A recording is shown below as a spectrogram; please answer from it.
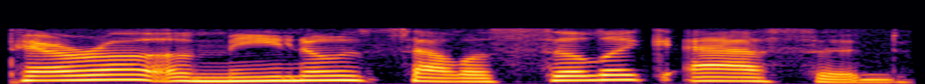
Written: para-aminosalicylic acid

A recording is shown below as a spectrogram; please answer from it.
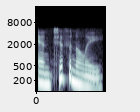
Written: antiphonally

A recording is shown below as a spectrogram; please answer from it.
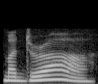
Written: mudra

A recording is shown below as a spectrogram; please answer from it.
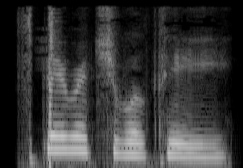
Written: spiritualty

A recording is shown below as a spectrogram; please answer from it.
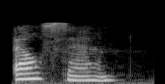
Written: elsan

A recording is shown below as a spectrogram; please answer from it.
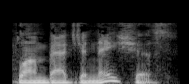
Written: plumbaginaceous

